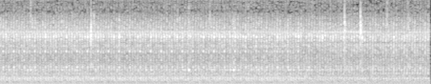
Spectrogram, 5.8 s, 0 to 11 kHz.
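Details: Kia Ceed 1.6 CRDi D4FB diesel at 115 km, idling with a regular knock of roughly three and a half per second over even clatter; abnormal engine noise, cause not identified.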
